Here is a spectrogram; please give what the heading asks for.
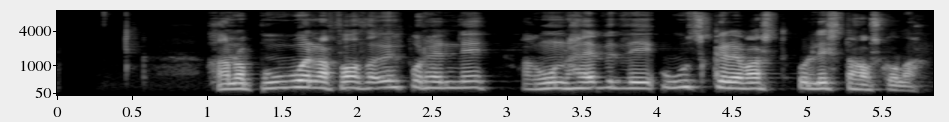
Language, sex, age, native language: Icelandic, male, 40-49, Icelandic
